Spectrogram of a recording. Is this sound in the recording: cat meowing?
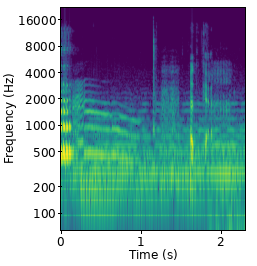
yes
